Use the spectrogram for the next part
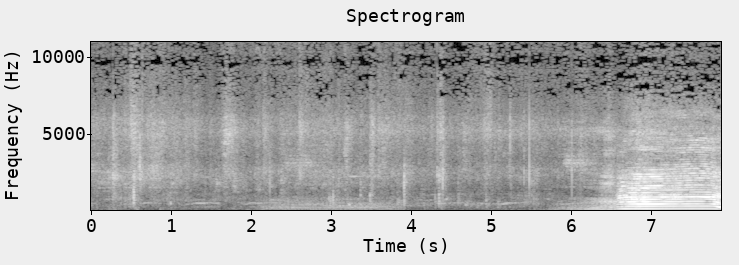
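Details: Thirteen-month-old Friesian heifer calf on a dairy farm in Bhangura, Pabna, Bangladesh: after quiet shuffling and faint low murmurs, a loud, deep, rich moo swells in near the end and is held steadily to the close.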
